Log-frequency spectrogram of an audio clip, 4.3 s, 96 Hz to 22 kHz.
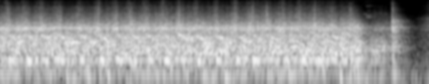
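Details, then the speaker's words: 1993 Cadillac Fleetwood Brougham V8 that sat about a decade, fresh fuel and new spark plugs, with a small replacement battery: sluggish, uneven cranking at about three turns a second that never catches; owner suspects too few cranking amps. "it seems to be cranking slower than what I'd expect I'm going to try one more time we might need a bigger battery that sounds like we are not getting enough cranking amps to"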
